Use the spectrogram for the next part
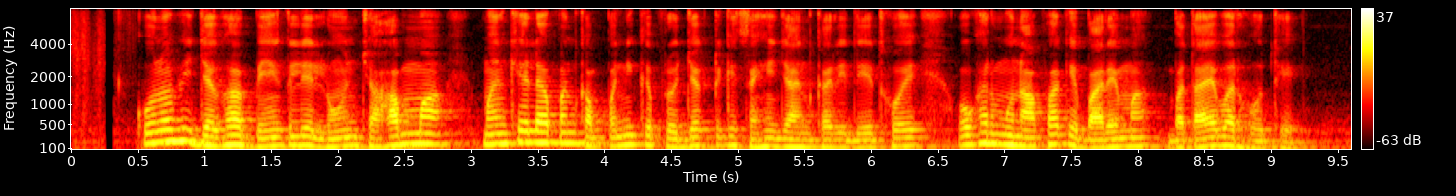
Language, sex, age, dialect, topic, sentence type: Chhattisgarhi, male, 18-24, Western/Budati/Khatahi, banking, statement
